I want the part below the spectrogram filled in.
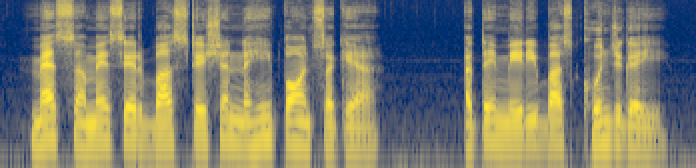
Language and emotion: Punjabi, sad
